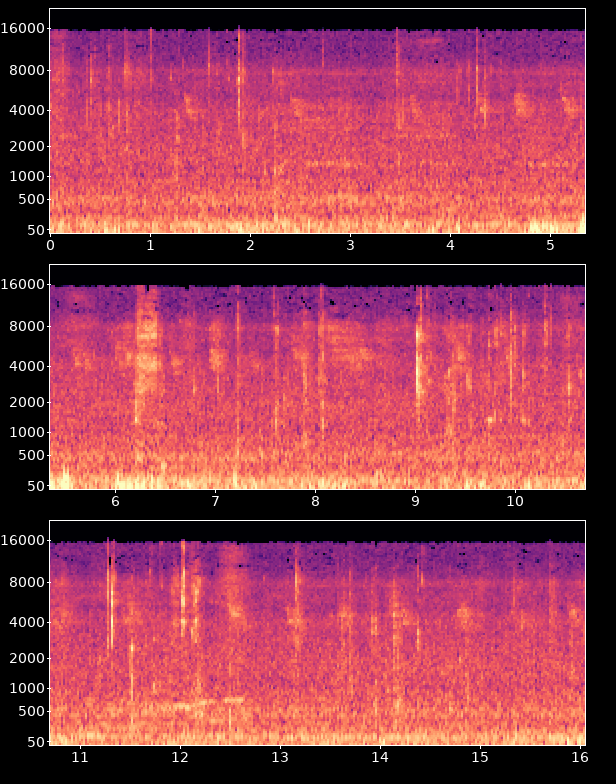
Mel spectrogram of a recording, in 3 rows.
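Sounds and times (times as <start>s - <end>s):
wet chewing and mouth clicks: 0.0s - 5.3s, 6.0s - 16.0s.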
